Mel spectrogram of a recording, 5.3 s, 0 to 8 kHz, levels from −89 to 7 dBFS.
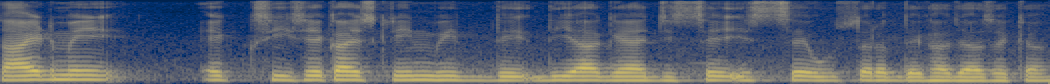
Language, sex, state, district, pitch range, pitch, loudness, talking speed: Hindi, male, Arunachal Pradesh, Lower Dibang Valley, 135-150 Hz, 145 Hz, -16 LUFS, 180 wpm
